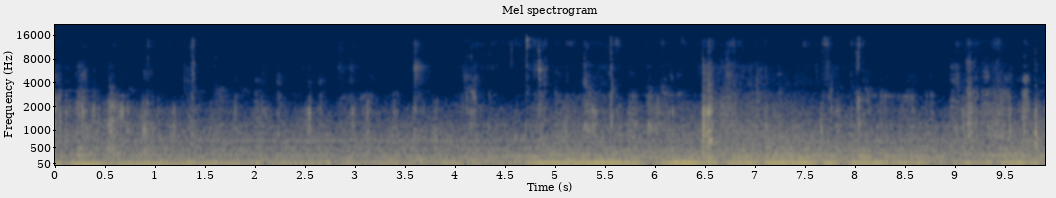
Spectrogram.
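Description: A person eating close to the microphone: chewing and biting food, with small clicks of a metal spoon against a takeaway lunch box. A low rumble comes in underneath about halfway through.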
